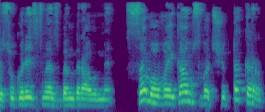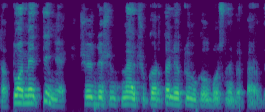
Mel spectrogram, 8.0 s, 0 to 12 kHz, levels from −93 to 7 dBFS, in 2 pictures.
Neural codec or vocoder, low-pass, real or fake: vocoder, 24 kHz, 100 mel bands, Vocos; 10.8 kHz; fake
